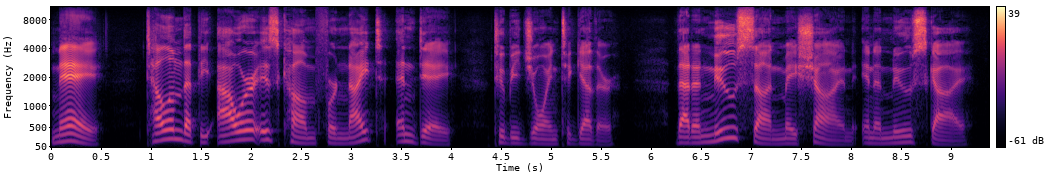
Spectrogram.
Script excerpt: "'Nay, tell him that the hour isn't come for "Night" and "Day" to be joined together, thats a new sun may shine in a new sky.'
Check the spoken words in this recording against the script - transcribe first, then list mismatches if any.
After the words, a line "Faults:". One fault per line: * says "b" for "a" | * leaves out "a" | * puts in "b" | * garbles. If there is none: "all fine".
"'Nay, tell him that the hour is come for "Night" and "Day" to be joined together, that a new sun may shine in a new sky.'
Faults:
* says "is" for "isn't"
* says "that" for "thats"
